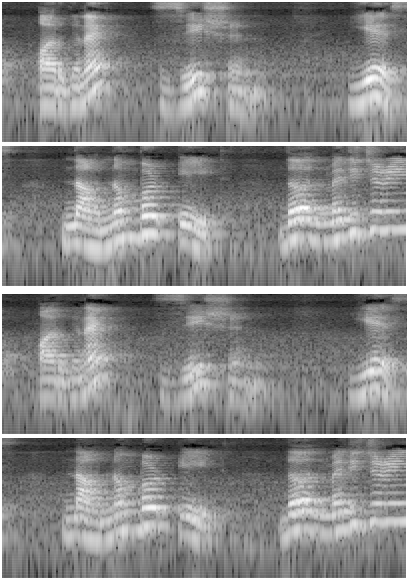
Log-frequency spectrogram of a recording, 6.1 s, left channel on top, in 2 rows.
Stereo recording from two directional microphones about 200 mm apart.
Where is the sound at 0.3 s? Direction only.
60° left (ahead or behind).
